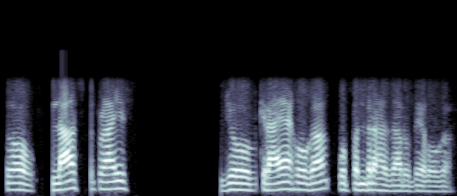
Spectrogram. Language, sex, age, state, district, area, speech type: Urdu, male, 18-30, Bihar, Purnia, rural, conversation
